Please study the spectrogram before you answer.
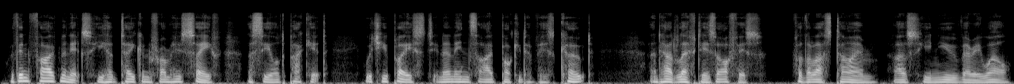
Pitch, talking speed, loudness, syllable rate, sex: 110 Hz, 205 wpm, -19 LUFS, 6.0 syllables/s, male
